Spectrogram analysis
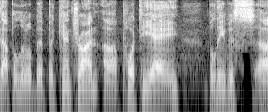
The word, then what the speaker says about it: Kentron Poitier: He's been nicked up a little bit, but Kentron Poitier, believe is how most of us pronounce his name.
